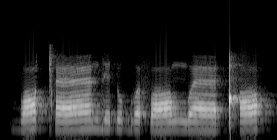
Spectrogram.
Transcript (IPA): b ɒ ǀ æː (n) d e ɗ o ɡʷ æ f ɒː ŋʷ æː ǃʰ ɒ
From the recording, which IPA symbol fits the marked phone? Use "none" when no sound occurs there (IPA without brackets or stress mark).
n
